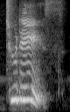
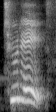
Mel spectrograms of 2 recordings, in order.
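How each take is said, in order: First: "Two days." higher and incredulous; exasperated repeat. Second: TWO punched higher in "Two days."; emphatic answer. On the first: Mother ranting to her co-host about a lost slipper, exasperated. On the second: Mother ranting to her co-host about a lost slipper, emphatic. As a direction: land "Two days." hard on TWO, falling. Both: Real, not acted.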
